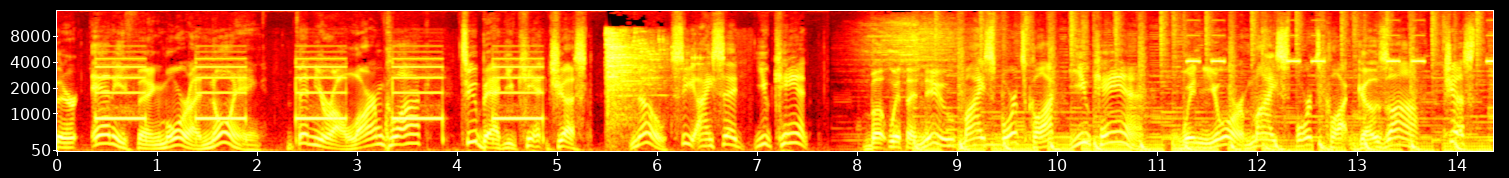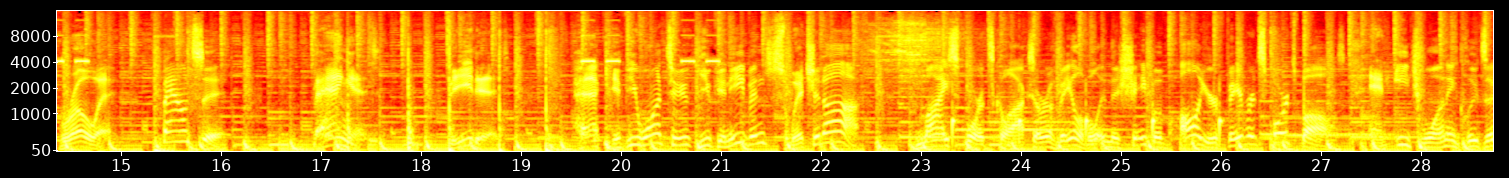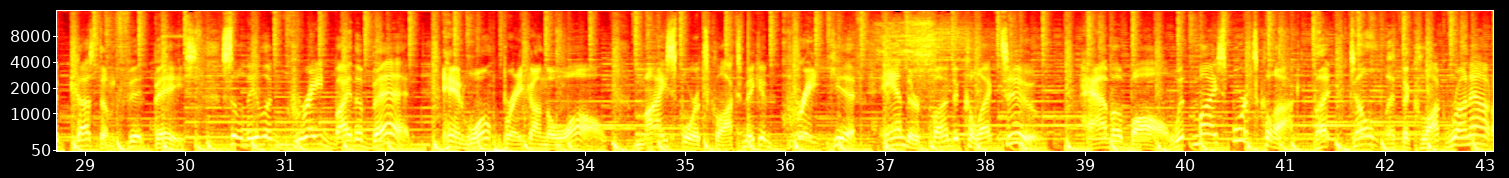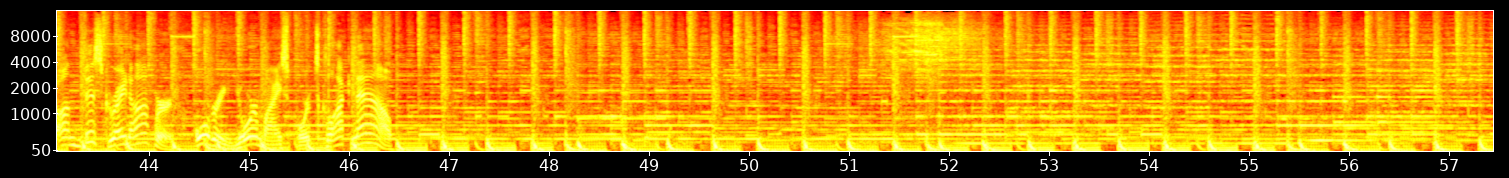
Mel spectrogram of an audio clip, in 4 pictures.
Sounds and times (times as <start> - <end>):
Speech: 0.0 - 16.1, 16.9 - 17.6, 18.3 - 18.9, 19.5 - 46.5
Music: 1.4 - 4.9, 7.8 - 57.4.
